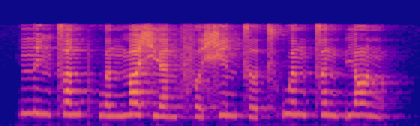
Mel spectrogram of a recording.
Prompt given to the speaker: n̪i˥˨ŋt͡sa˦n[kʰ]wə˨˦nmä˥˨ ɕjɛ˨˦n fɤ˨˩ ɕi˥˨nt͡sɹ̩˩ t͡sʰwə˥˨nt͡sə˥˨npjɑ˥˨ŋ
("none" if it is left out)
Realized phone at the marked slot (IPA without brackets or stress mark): pʰ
